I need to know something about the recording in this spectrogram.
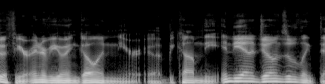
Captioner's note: uh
